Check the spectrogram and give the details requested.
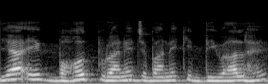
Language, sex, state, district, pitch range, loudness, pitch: Hindi, male, Bihar, Madhepura, 170-215 Hz, -15 LUFS, 180 Hz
